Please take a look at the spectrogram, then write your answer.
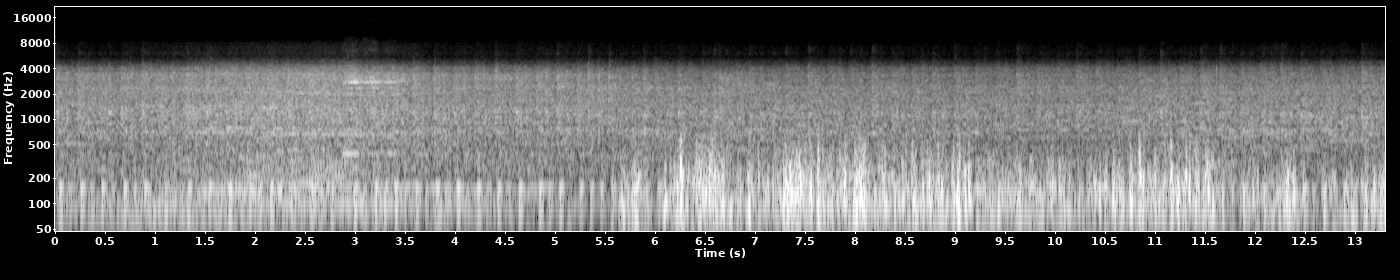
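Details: TVS Apache 4V single-cylinder motorcycle after tappet (valve clearance) adjustment for tappet noise: even idle with a steady beat and a few light throttle blips; no valve tapping, normal idle.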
